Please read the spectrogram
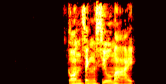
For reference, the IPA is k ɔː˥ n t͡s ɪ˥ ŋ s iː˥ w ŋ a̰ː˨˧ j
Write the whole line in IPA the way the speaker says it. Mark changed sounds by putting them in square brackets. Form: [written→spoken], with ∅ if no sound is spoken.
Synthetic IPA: k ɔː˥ n t͡s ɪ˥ ŋ s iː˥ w [ŋ→m] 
